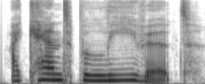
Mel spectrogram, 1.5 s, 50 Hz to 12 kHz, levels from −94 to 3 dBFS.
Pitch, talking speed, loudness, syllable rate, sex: 215 Hz, 155 wpm, -17 LUFS, 4.4 syllables/s, female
